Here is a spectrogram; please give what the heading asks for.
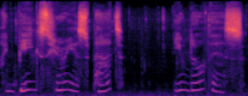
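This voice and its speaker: Man voicing a high, soft effeminate dragon boyfriend. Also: fairly even intonation, takes it slowly, slight background noise, poor audio. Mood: drowsy, firm. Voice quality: soft, breathy, lapsing into whispers. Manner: commanding, teasing, tender. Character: effeminate young male dragon lover, possessive, stern but caring. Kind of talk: ASMR roleplay, intimate and slow.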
